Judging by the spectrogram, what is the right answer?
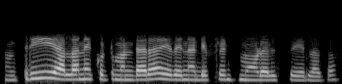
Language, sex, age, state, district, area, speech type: Telugu, female, 45-60, Andhra Pradesh, Kadapa, urban, conversation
